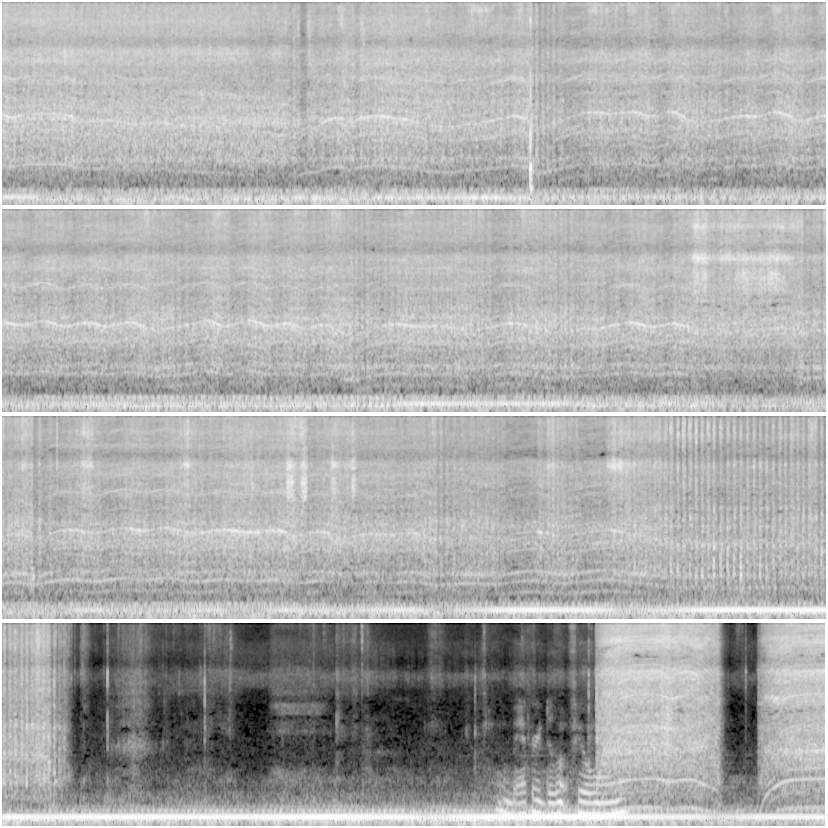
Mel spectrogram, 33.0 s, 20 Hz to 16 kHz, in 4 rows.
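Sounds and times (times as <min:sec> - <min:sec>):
cordless drill motor whine: 0:00.0 - 0:26.4, 0:30.6 - 0:32.9
wire brush scratching bark: 0:14.5 - 0:20.4.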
